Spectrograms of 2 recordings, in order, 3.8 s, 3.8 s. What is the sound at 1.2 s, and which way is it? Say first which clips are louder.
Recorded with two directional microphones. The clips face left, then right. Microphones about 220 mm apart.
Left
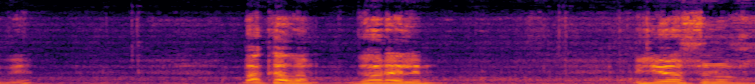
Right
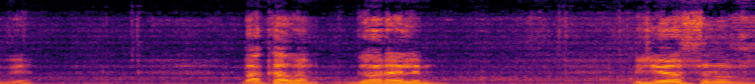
Speech: right 2 dB; 40° right (ahead or behind).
